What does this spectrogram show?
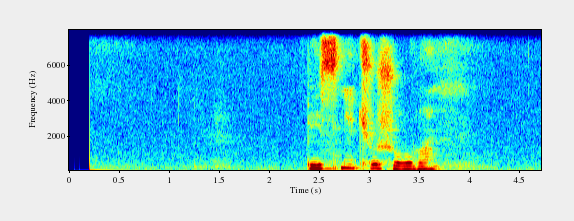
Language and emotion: Russian, neutral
